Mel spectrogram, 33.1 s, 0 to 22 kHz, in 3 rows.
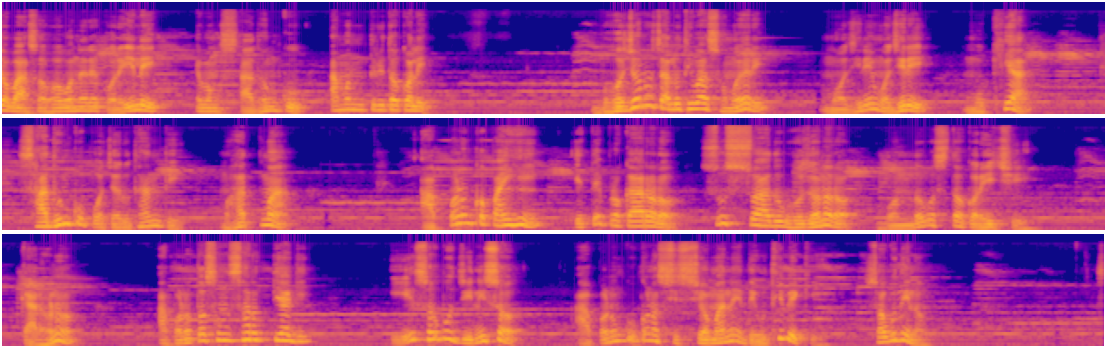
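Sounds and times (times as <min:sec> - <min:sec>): soft background music: 0:00.0 - 0:33.0
person narrating: 0:15.3 - 0:17.2, 0:22.3 - 0:23.0, 0:27.9 - 0:31.6
person speaking: 0:15.3 - 0:17.8, 0:22.3 - 0:23.0, 0:26.0 - 0:31.5.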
